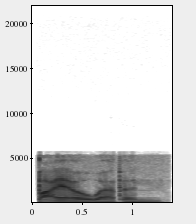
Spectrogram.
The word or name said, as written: bioweapon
